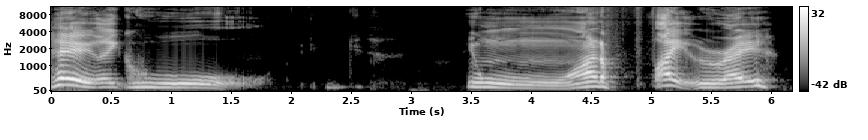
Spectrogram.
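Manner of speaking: very slow, drawn-out, playful teasing tone. Retelling a reply to a director who punched playfully: retelling own joking challenge. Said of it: "jokingly smiling".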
